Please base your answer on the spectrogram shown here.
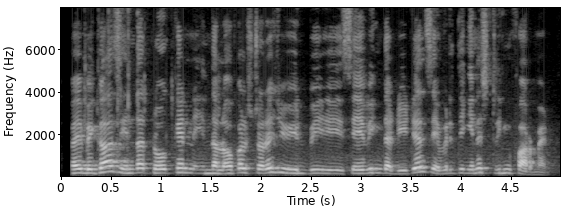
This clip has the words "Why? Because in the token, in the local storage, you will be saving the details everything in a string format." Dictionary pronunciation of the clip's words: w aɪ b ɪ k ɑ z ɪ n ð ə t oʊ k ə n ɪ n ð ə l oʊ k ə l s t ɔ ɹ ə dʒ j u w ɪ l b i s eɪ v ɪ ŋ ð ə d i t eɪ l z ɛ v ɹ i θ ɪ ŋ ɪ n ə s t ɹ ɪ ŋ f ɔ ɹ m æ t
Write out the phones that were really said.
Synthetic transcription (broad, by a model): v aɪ b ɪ k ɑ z ɪ n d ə t oʊ k ə n ɪ n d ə l oʊ k ə l s t ɔ ɹ ə dʒ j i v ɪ l b i s eɪ v ɪ ŋ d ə d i t eɪ l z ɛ v ɹ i t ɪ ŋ ɪ n ə s t ɹ ɪ ŋ f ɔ ɹ m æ t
